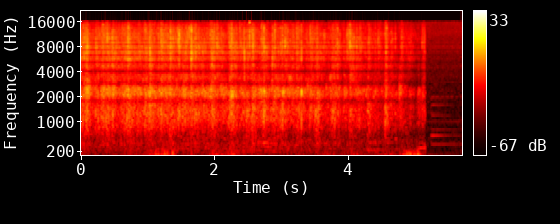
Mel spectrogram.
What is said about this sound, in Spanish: Un aplauso al pastor.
